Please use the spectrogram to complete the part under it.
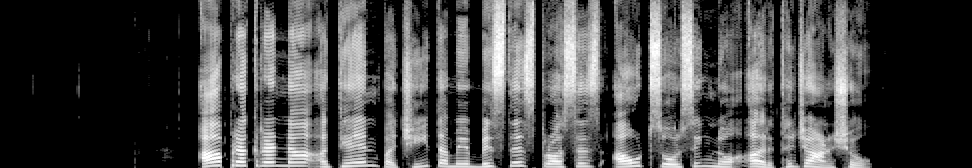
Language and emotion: Gujarati, neutral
